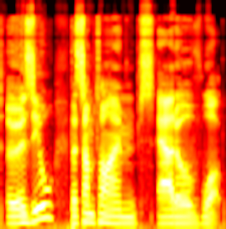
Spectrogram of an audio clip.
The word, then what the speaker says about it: Özil: it's so close it's so close to the pronunciation I know it's Özil but sometimes out of what cuz I'm playing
